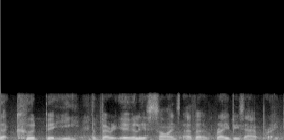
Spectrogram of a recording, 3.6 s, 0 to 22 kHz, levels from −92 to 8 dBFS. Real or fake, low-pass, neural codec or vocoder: fake; 7.2 kHz; vocoder, 44.1 kHz, 128 mel bands every 256 samples, BigVGAN v2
